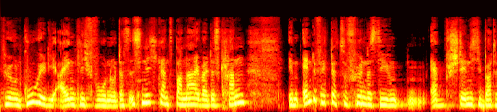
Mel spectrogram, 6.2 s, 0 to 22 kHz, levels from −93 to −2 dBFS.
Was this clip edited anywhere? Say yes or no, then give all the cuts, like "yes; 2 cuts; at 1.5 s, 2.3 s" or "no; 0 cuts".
yes; 1 cut; at 1.1 s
